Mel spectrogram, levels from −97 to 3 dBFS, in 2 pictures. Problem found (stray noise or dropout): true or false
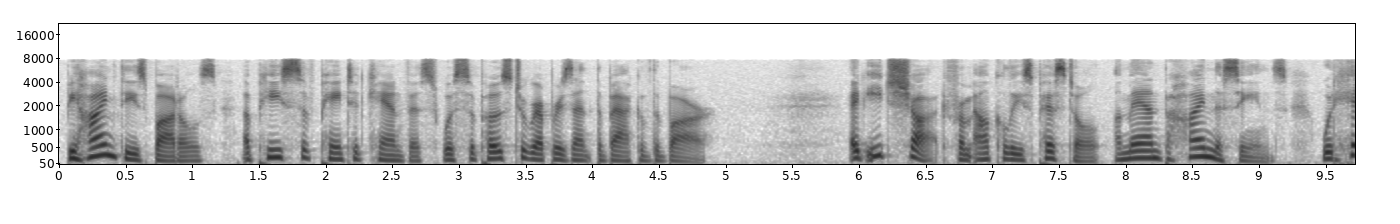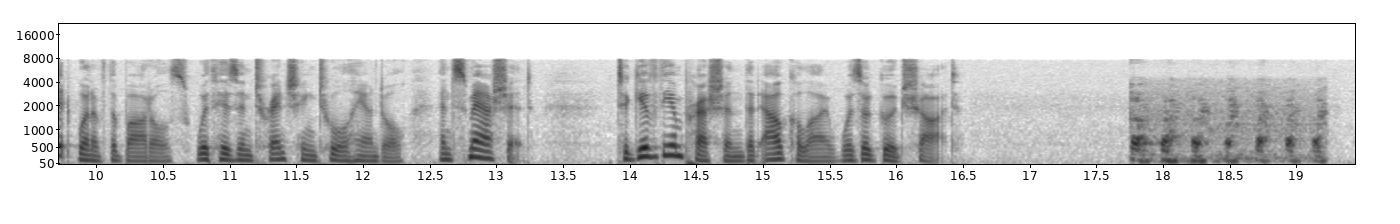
true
